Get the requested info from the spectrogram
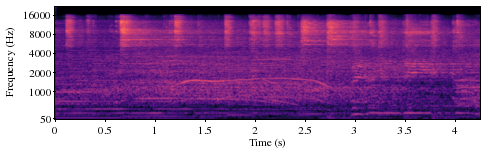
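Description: A live band plays a slow song with acoustic guitar and singing, heard from the audience in a large hall. A long high voice holds a note for about a second and a half in the middle.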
